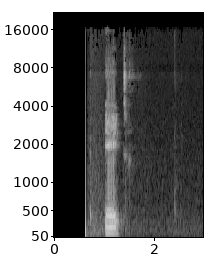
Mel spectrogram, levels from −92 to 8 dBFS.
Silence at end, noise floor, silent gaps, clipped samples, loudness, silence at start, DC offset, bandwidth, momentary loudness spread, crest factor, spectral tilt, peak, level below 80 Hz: 1.55 s; -53 dBFS; none; under 0.1%; -17 LUFS; 1 s; under 0.1%; 17 kHz; 17 LU; 20 dB; -3.5 dB/octave; -2 dBFS; -46 dBFS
